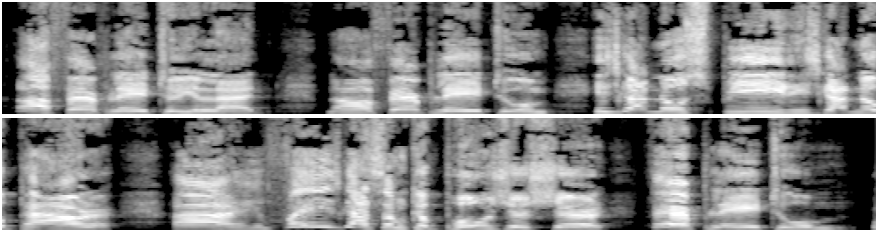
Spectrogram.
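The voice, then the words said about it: Irish accent impression. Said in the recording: “my best impression ... that's either Conor McGregor or the Lucky Charms guy”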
